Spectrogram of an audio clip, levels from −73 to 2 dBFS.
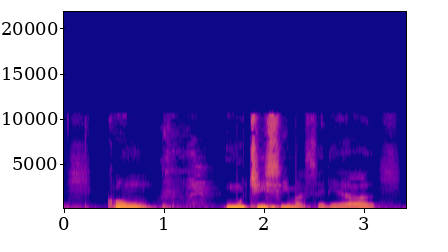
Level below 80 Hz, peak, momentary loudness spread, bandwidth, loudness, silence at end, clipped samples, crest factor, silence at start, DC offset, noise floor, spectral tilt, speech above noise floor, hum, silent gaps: -38 dBFS; -10 dBFS; 22 LU; 11 kHz; -24 LUFS; 0.3 s; under 0.1%; 16 dB; 0 s; under 0.1%; -47 dBFS; -6 dB/octave; 24 dB; none; none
